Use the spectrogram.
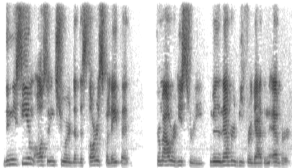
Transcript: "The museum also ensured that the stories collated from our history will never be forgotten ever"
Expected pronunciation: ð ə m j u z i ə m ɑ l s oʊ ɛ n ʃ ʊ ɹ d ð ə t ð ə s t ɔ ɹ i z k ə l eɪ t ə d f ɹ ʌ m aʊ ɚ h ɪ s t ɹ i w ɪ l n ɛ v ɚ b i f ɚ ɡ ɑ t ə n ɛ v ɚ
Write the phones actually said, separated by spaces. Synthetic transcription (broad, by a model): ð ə m j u s i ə m ɑ l s oʊ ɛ n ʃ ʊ ɹ d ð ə t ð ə s t ɔ ɹ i s k ə l eɪ t ə d f ɹ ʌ m aʊ ɚ h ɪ s t ɹ i w ɪ l n ɛ v ɚ b i f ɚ ɡ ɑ t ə n ɛ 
